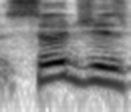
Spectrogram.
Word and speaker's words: Suge: You turtle man says Suge's pronounced sug I was it sug am I not hip enough to know that like Suge Knight I know Suge Knight is it Suge I apologize Suge Dee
